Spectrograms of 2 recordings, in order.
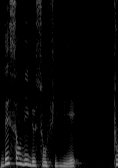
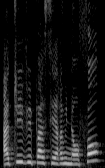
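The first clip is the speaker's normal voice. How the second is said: ogress asking; 7 semitones higher, 9 dB louder than usual. Acted. Ogress questions the farmer.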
